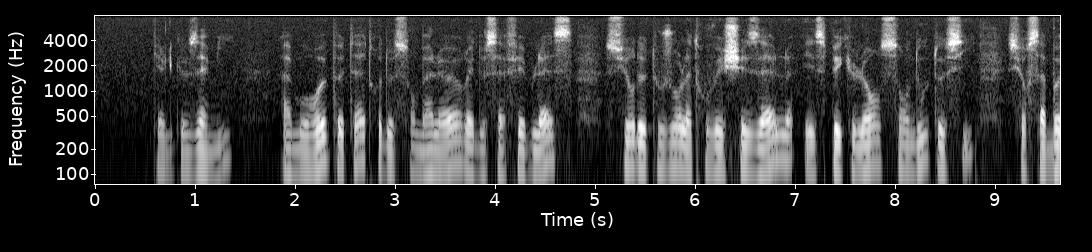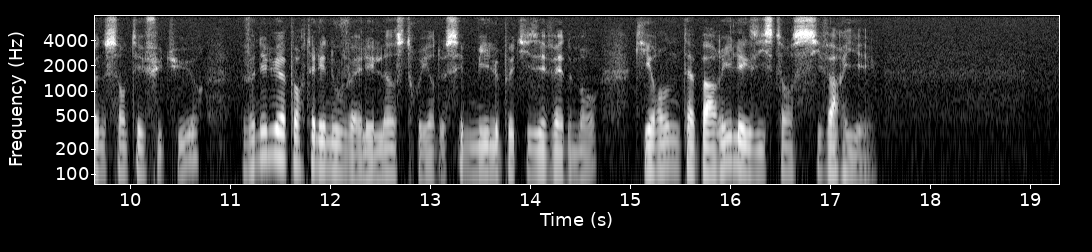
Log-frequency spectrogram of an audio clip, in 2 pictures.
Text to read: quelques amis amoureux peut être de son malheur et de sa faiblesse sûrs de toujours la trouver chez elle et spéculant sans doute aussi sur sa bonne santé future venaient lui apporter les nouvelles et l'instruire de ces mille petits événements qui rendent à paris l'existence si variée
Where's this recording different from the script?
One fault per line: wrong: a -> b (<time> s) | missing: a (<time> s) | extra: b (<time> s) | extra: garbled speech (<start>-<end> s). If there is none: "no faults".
no faults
